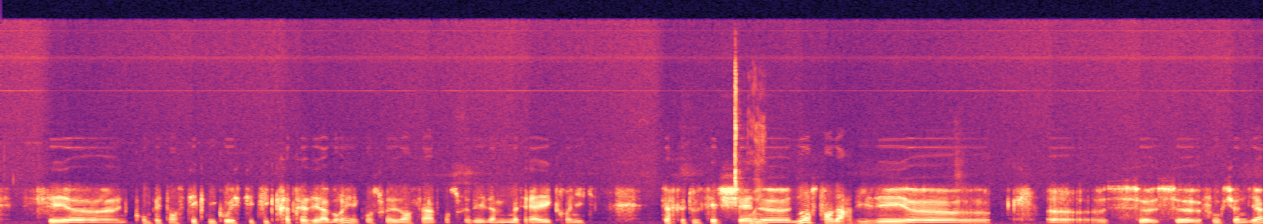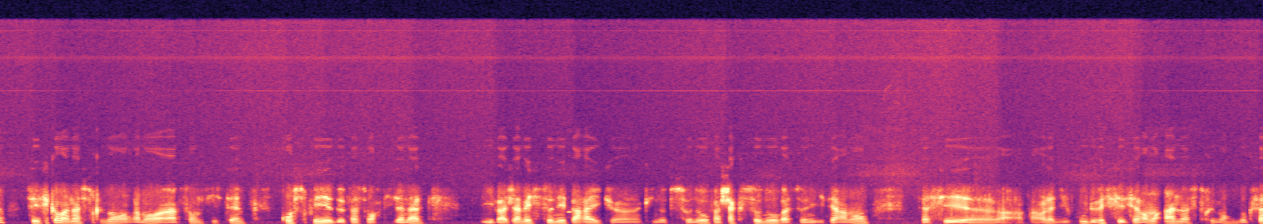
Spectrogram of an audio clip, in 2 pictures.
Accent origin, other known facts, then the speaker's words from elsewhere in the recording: Marseille, Provence-Alpes-Côte d'Azur, France; Moi je suis de Marseille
